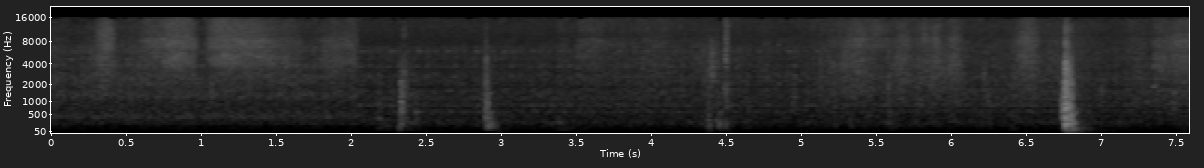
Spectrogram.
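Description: Clothing rustling and a few light knocks as a person climbs onto a leather rear seat, then one heavy thud near the end as the 2019 Kia K900's rear door is pulled shut.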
